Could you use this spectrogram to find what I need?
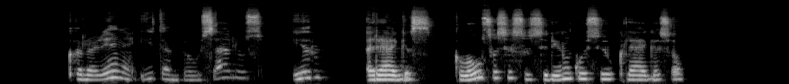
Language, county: Lithuanian, Vilnius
